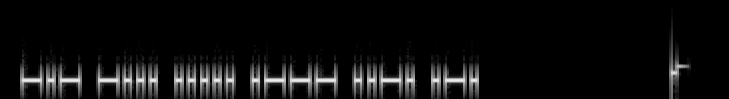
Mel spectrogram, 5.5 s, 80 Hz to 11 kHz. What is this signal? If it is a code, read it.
Morse code, heard as a keyed tone, about 25 wpm, 700 Hz. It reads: KB5JFR
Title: USA Callsign DE Callsign - 6 Characters - 25wpm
